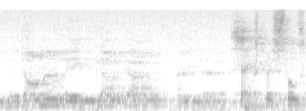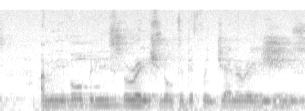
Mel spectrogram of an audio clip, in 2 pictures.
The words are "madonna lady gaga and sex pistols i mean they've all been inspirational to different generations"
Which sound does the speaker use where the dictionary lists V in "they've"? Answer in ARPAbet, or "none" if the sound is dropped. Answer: V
